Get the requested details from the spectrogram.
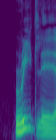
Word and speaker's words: Readly: Readly, ja.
